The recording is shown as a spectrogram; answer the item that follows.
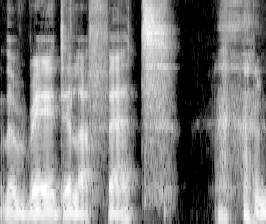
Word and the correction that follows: raison de la fête: raison, the raison de la fête.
